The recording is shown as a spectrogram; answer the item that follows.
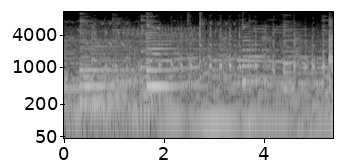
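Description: Chickens of mixed colours cluck steadily in a Farming Simulator 17 farmyard, several birds layering soft overlapping calls over a constant low ambient hum, with one louder clucking burst near the middle.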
